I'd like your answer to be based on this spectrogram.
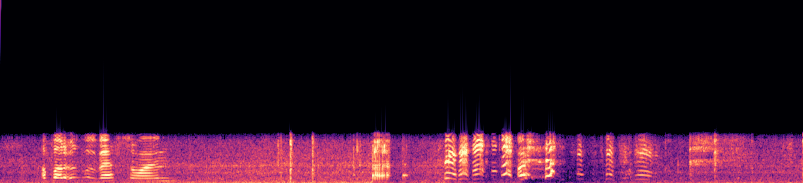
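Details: Several long, deep, loud deliberate burps by a girl in a car, with her baby brother watching, over steady car road noise.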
